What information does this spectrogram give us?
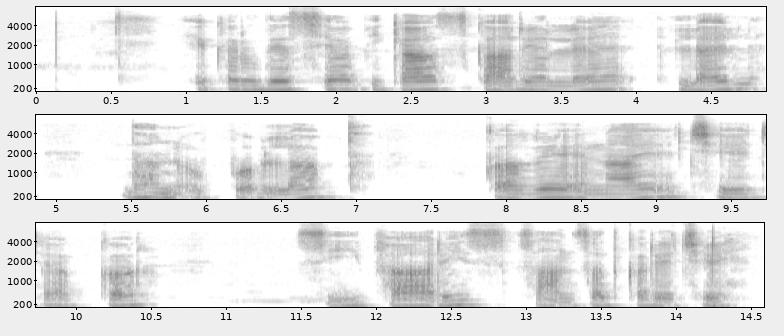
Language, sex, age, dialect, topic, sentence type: Maithili, male, 25-30, Eastern / Thethi, banking, statement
